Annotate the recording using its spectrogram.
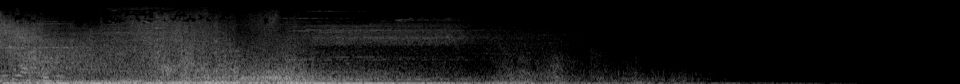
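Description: A game's victory fanfare swells and fades out.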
